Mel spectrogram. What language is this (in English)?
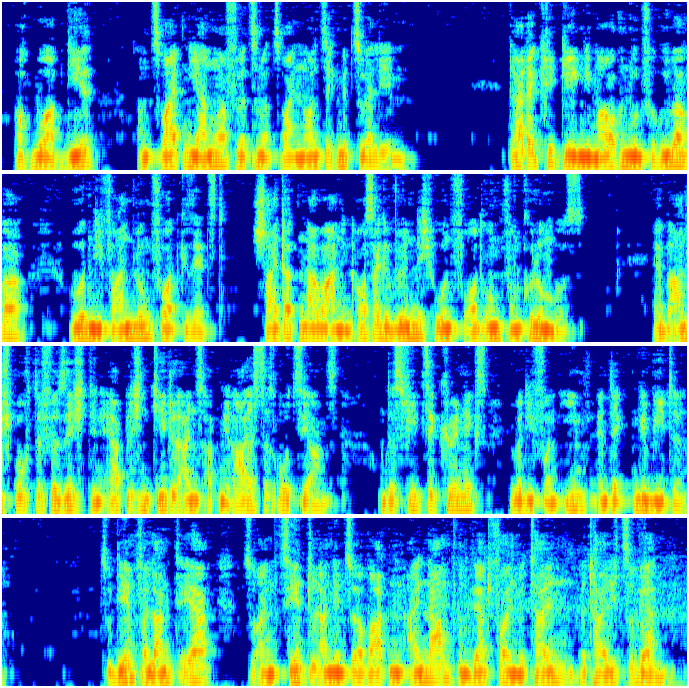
German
